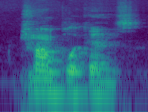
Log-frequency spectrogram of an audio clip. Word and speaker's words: Trumplicans: you, you, and you, Trumplicans. you It rhymes with supplicant, yeah.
